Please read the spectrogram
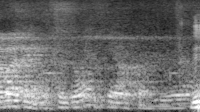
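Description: Indistinct talking at a moderate level, too unclear to make out words.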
